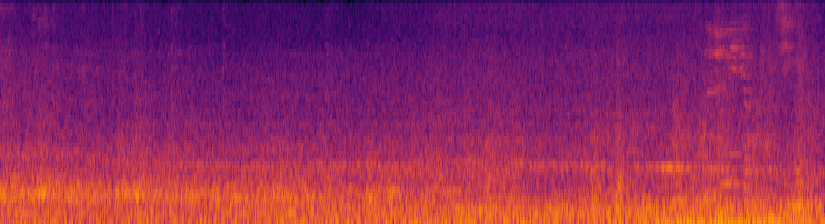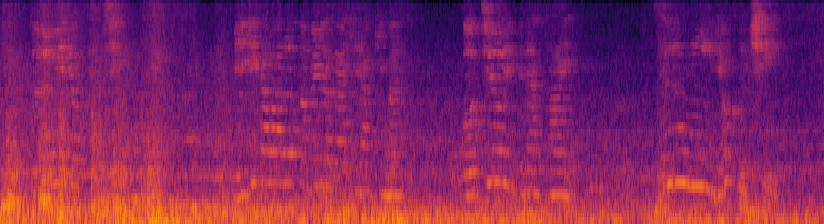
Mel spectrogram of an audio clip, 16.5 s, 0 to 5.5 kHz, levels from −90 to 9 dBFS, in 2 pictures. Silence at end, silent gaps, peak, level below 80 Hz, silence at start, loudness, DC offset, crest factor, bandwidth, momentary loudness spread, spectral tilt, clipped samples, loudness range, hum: 0 s; none; -8 dBFS; -30 dBFS; 0 s; -28 LUFS; under 0.1%; 16 dB; 5.4 kHz; 8 LU; -8.5 dB/octave; under 0.1%; 7 LU; none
